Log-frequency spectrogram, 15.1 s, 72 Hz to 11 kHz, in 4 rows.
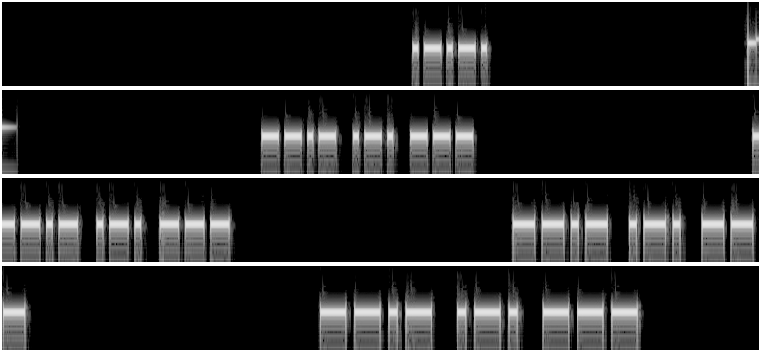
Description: Morse code, heard as a keyed tone, about 37 wpm, 700 Hz. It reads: <AR> QRO QRO QRO QRO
